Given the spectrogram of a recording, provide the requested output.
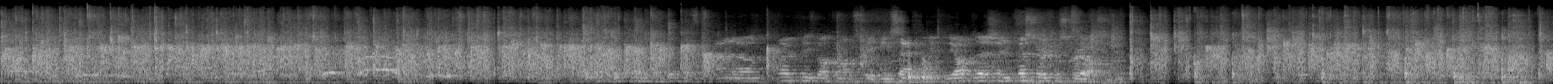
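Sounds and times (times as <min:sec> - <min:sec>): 
audience applause: 0:00.0 - 0:07.6, 0:11.3 - 0:15.5
speech: 0:08.1 - 0:11.3.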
